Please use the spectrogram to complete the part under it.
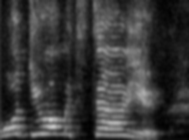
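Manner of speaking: shrill, very high shouting. Retelling how the psychic shouted down the phone at the person asking, retelling a shout. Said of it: "Sorry, I can't do an accent".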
